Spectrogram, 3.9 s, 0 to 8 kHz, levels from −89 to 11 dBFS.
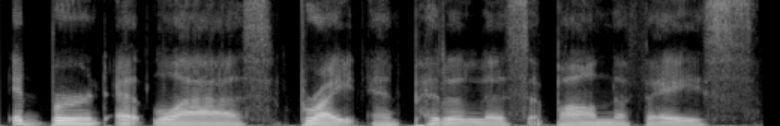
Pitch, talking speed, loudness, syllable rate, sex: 150 Hz, 155 wpm, -19 LUFS, 3.7 syllables/s, female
